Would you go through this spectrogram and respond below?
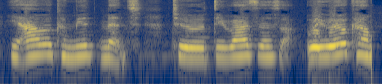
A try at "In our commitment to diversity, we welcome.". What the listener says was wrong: No. It's in our commitment to diversity. Diversity. So those longer syllables, you have a tendency not to pronounce all those syllables in there. You don't want to do that, because if you don't clearly pronounce all the syllables, a native speaker will not be able to understand what you're saying.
